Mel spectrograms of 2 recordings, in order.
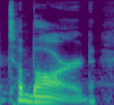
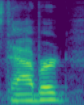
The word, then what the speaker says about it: tabard: on is this musketeer to Bard I believe that's how you pronounce it must get tear to Bard it's a and that might be it I honestly it's it's tabard okay see I don't know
